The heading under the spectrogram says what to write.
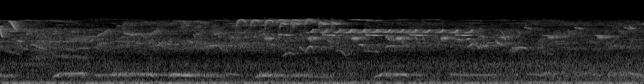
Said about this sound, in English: So the wave of human silence revealed another world of sound, of birds and insects and other animals, as well as the sounds of rain and wind.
